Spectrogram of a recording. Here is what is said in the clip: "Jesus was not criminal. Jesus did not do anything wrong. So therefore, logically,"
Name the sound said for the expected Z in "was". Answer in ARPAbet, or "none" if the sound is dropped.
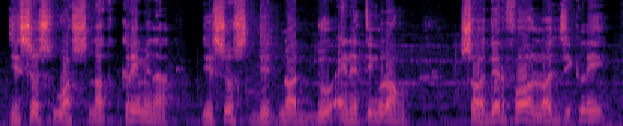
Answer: S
